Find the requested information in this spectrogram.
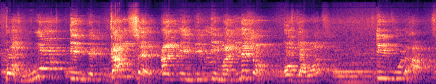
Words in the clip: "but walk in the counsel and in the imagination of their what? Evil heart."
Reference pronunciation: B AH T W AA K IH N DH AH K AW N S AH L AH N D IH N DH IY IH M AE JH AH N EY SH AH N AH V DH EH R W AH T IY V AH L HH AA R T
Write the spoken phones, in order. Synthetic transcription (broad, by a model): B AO T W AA IH N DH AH K AW N S AH L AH N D IH N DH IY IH M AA JH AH N EY SH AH N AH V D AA W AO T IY W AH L HH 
